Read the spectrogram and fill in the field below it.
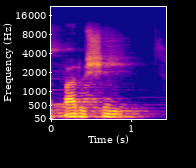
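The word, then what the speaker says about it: פרושים: fariseus, está no plural, aí se pronuncia parushim. Parushim, que tem um menos sufite, e aí dá o plural.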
